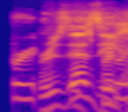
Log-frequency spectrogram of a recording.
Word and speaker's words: Bruzzesi: Probably like Brueshi. or something. Come on, Italian speakers. Yeah, I'm an English speaker. Bruchesi? Bruchesi? No. Brutzesi? It's Bruzzesi. I said Bruzzesi. Bruzzesi. I think it's like a Bruzzesi. teasy like pizza, like Bruzzesi.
